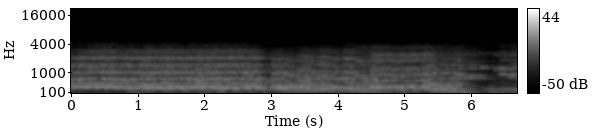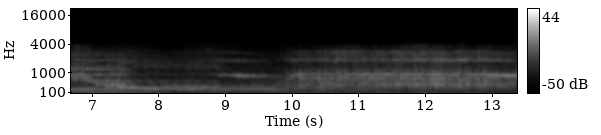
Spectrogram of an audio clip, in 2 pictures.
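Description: A train bound for Timbuktu rolls steadily along the rails, a loud, continuous, enveloping rumble with droning mechanical tones that shift in pitch midway, with no voices.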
